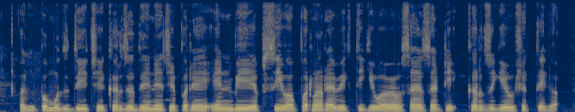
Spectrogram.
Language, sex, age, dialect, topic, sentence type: Marathi, male, 18-24, Northern Konkan, banking, question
